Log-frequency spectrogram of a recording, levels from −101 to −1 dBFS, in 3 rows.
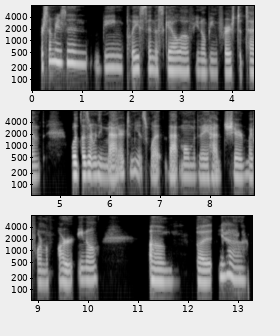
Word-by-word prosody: for - - +2
some 310 -1 +3
reason, 275 -3 0 0.3
being 210 0 -7
placed 195 +2 +1
in 190 - -3
the - - -6
scale 175 -1 +2
of, 170 0 -4
you 170 - -11
know, 160 -1 -5
being 160 0 -11
1st 160 0 -1
to - - +2
10th, 160 -1 0 0.6
well, 185 0 +8
it - - -19
doesn't 180 -1 +4
really 175 -1 -4
matter 155 +4 +3
to 215 - -7
me, 215 -2 -8
it's - - -2
what - - -1
that - - +4
moment 165 +1 -5
that 160 - -5
I 160 - +1
had 80 - +1
shared 160 +1 +5
my 160 -4 -2
form 155 -1 -4
of 155 - -11
art, 155 -3 +1
you - - -3
know? 180 +1 -2 1.0
Um, 165 -2 +2 0.5
but 160 -1 +1
yeah. 225 -6 -3
175 Hz, 175 wpm, -26 LUFS, 160-200 Hz, 1.0 s, well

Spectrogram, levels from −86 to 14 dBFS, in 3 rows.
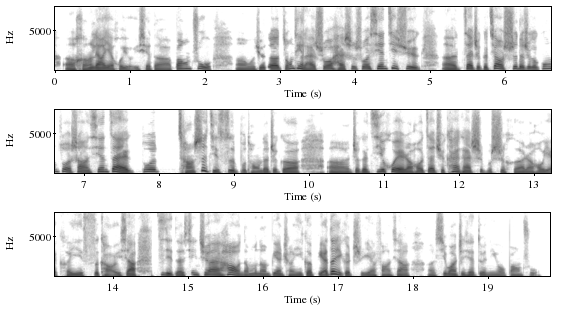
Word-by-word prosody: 呃， 155 -1 +1
衡 150 +7 +1
量 200 0 +6
也 175 -5 +2
会 175 +3 -3
有 160 - -8
一 - - -9
些 170 +2 -4
的 150 -3 -3
帮 230 +1 0
助。 220 - -2 0.3
呃， 165 -2 -3
我 160 0 -3
觉 185 +4 0
得 215 +1 +6
总 215 +5 -2
体 270 -1 +1
来 175 -4 +2
说 225 +3 +2
还 175 -5 +2
是 230 +4 -4
说 230 +1 +1
先 255 +3 +2
继 290 +3 -1
续， 210 -7 +1 0.3
呃， 160 -5 +2
在 220 +8 +3
这 215 - -1
个 205 -1 0
教 265 -2 +4
师 250 +3 -2
的 230 - +3
这 225 - -1
个 205 - 0
工 255 +5 -5
作 250 -3 0
上， 200 -3 +1
先 245 +7 -1
再 225 -9 +8 0.2
多 255 0 +2 0.3
尝 170 +1 -1
试 350 - +3
几 160 - -2
次 195 +7 0
不 200 +4 -7
同 165 -4 -6
的 170 - +1
这 175 +2 -4
个 150 -4 +1 0.4
呃， 145 -3 -2
这 190 +5 -3
个 165 -2 +2
机 225 +10 0
会， 225 -6 +6
然 160 0 +3
后 200 0 +1
再 210 +2 +3
去 190 +1 -4
看 235 +4 -1
看 190 -4 +1
适 220 - -5
不 180 -3 -10
适 200 +3 -5
合， 155 -3 -4
然 155 +1 -3
后 180 0 -2
也 135 -5 -3
可 145 - -7
以 155 -1 +1
思 215 +8 -4
考 175 - -4
一 145 - -3
下 155 +1 +3 0.2
自 230 - -9
己 190 -4 +4
的 155 - 0
兴 225 +8 -7
趣 225 - -3
爱 215 -2 +4
好 240 -1 +2
能 155 +3 -5
不 195 - -3
能 165 -2 -3
变 190 -1 0
成 155 -1 -5
一 155 - -3
个 180 +3 +2
别 145 -3 +1
的 315 - +7
一 245 - -1
个 190 -3 0
职 145 - -11
业 155 -2 -3
方 155 0 -7
向。 145 -1 -4 0.2
呃， 150 -1 -7
希 190 - -7
望 175 -3 0
这 165 - -6
些 165 0 -1
对 165 +1 -4
您 145 -1 -9
有 145 -3 -7
帮 150 +4 -8
助。 155 0 -16
180 Hz, 320 characters per minute, -21 LUFS, 155-220 Hz, 0.4 s, 再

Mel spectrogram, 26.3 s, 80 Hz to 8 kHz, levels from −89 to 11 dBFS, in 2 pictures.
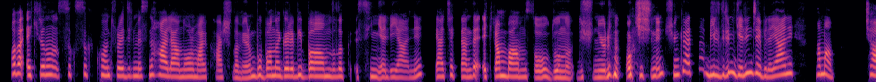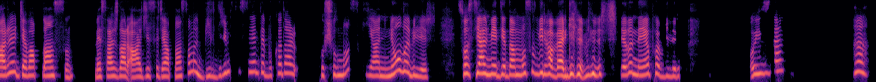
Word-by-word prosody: Ha, 310 +2 0
ben 315 - +6
ekranın 265 0 0
sık 245 +4 -13
sık 280 -2 -11
kontrol 250 -2 -1
edilmesini 235 +3 -3
hâlâ 235 -5 +2
normal 215 -1 -1
karşılamıyorum. 200 +1 -5
Bu 245 -3 -1
bana 240 0 +2
göre 230 -1 +2
bir 250 -5 -1
bağımlılık, 230 -1 +1
eee, 200 - -15
sinyali, 205 -1 -5
yani. 200 +6 -5 0.2
Gerçekten 220 -1 -3
de - - +3
ekran 230 +2 +1
bağımlısı 215 -3 0
olduğunu 190 -3 -1
düşünüyorum 200 +4 -2 0.2
o 245 - +5
kişinin. 250 +2 -2
Çünkü 275 +1 -2
hatta 340 +5 -3
bildirim 260 +5 +3
gelince 300 +1 +3
bile. 220 -2 -3
Yani 275 +7 +2 0.3
tamam, 280 -5 +1 0.5
çağrı 265 +3 +3
cevaplansın, 245 -3 0 0.3
mesajlar 230 +1 +1
acilse 220 +3 0
cevaplansın 230 +6 -2
ama 290 - 0
bildirim 235 - -3
sesine 355 -2 -6
de 330 -8 -4
bu 240 - -8
kadar 315 +1 -3 0.4
koşulmaz 270 - -3
ki. 265 - -21
Yani 240 -1 0
ne 275 - +4
olabilir? 250 - +1 0.3
Sosyal 310 +1 +5
medyadan 270 -1 +4
nasıl 310 +1 -1
bir 325 - +5
haber 255 -3 +7
gelebilir 275 +1 +2
ya 260 - +3
da 340 - +2
ne 275 -4 +2
yapabilirim? 230 -6 -1 1.0
O 250 - -1
yüzden 320 +6 -1 1.0
Hah, 350 -2 +1
245 Hz, 140 wpm, -23 LUFS, 220-280 Hz, 1.0 s, haber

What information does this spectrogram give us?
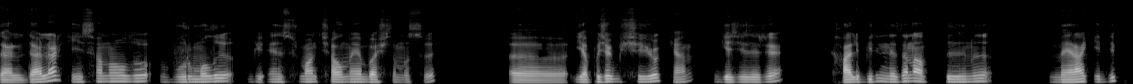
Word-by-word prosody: derl 105 -1 +1
Derler 135 - +5
ki, 155 -11 -10
insanoğlu, 135 +3 -1
vurmalı 125 +5 0
bir 120 -1 -10
enstrüman 125 +1 -3
çalmaya 120 0 0
başlaması, 115 -2 -3 0.7
eee 100 -1 +1
yapacak 120 +3 +1
bir - - -14
şey 125 - -4
yokken 130 -5 -1 0.2
geceleri 115 +1 0 0.5
kalbinin 120 +4 +2
neden 135 +4 +1
attığını 125 0 +1 0.6
merak 115 +3 +3
edip, 135 +8 -6
120 Hz, 105 wpm, -26 LUFS, 115-130 Hz, 0.7 s, Derler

